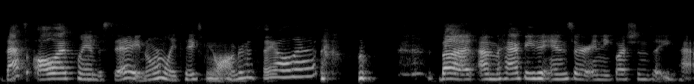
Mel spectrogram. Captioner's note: chuckles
